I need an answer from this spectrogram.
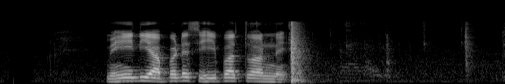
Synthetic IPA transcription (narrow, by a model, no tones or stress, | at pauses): meɦid̪iapəʈəsiɦipat̪ʋanːe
